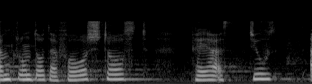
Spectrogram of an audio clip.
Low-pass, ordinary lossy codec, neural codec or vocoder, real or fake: none; none; none; real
